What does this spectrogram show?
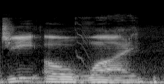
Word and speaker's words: Goy: His name is spelled G-O-Y, and you wouldn't think that that's the pronunciation just from looking at that, but I figured out a way to pronounce his name. I told him, I don't think he appreciated it, but I said, it's just like guacamole without the camole.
